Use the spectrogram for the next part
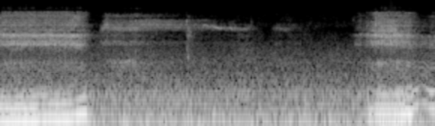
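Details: A female Rottweiler snores in deep, rumbling, rattly breaths separated by a long quiet pause while napping.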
